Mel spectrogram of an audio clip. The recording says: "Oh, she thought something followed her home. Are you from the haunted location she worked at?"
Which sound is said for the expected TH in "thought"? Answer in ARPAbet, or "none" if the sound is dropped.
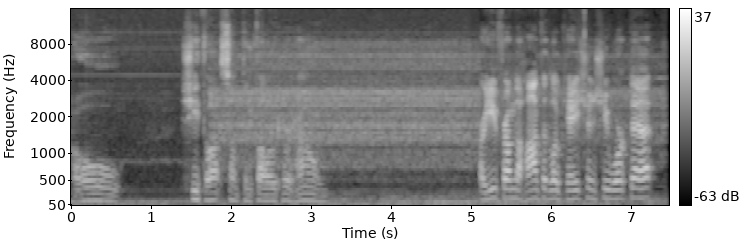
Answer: TH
